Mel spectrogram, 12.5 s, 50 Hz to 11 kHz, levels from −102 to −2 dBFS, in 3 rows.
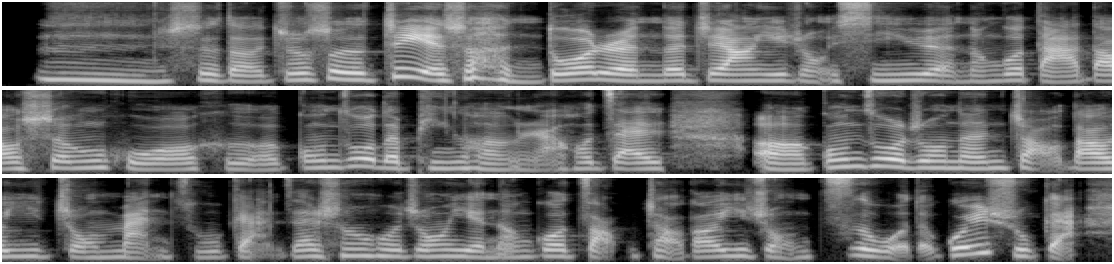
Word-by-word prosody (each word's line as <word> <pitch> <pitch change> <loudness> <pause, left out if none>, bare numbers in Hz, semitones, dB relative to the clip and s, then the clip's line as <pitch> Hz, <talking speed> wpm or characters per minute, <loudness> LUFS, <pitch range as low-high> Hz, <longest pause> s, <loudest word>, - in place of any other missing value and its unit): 嗯， 210 -6 -7
是 210 +3 -1
的。 190 -3 -3
就 220 +4 -2
是， 235 0 +3
这 325 - +4
也 - - +12
是 205 - +4
很 175 -8 -2
多 220 +3 +4
人 205 -4 +5
的 200 +1 +2
这 205 +1 -1
样 200 0 +6
一 200 - -3
种 190 -2 -9
心 200 +1 -1
愿， 205 -3 -1
能 180 0 -11
够 215 +1 -2
达 175 -4 +1
到 195 +1 +1
生 225 +2 0
活 185 -4 -4
和 180 -3 -9
工 225 +4 -8
作 270 +2 0
的 215 - +1
平 210 0 -9
衡， 185 -4 -7
然 - - -6
后 205 - -7
在， 200 0 +1 0.3
呃， 180 -2 +3
工 245 +8 -4
作 270 -2 +3
中 230 -1 -2
能 210 0 -2
找 235 +2 -3
到 200 - +3
一 210 +1 -6
种 190 -2 -7
满 185 +2 -3
足 185 -1 -15
感， - - -6
在 205 +1 -5
生 225 +2 -4
活 220 -1 -5
中 210 0 -5
也 200 -2 -2
能 195 - -11
够 215 +1 -2
找 210 - -3
找 - - -6
到 195 0 -3
一 215 +2 -4
种 190 -3 -6
自 235 +2 +3
我 205 - -4
的 - - -9
归 265 +5 +2
属 220 -9 -1
感。 - - -1
205 Hz, 305 characters per minute, -24 LUFS, 195-220 Hz, 0.3 s, 也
